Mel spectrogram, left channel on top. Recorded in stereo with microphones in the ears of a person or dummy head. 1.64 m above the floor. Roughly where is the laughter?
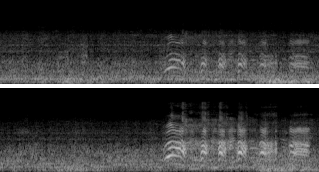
Right.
